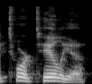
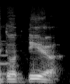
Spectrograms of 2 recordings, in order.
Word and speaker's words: tortilla: okay so I say tortilla right how is it how is it actually pronounced Portilla or tortilla yeah anytime you see two L's in Spanish like a y yeah yeah I mean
